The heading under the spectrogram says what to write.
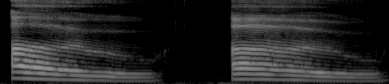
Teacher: So this sound in goat and no, it's called a diphthong, which means it has 2 sounds in it.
